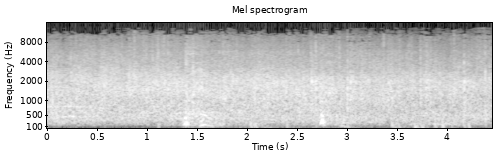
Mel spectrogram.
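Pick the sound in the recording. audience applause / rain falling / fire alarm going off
audience applause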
